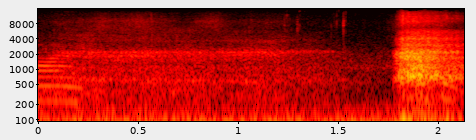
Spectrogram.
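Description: A faint, quiet pause followed near the end by a short breathy exhale, like a sigh.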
